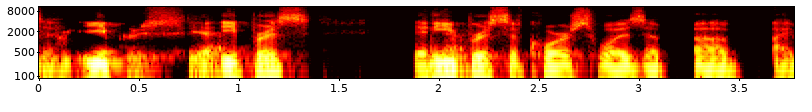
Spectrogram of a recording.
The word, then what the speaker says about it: Ypres: How do you pronounce it? Ypres, yeah.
